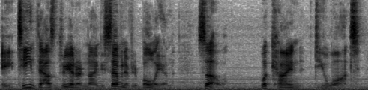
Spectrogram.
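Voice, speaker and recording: A man's voice: medium pitch, lively intonation, normal speed, sharp tone, a little hiss or hum. A man voicing a world-weary male bartender at a busy space trade station, speaking dryly and patiently. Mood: lecturing. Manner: dry, patient, lecturing.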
